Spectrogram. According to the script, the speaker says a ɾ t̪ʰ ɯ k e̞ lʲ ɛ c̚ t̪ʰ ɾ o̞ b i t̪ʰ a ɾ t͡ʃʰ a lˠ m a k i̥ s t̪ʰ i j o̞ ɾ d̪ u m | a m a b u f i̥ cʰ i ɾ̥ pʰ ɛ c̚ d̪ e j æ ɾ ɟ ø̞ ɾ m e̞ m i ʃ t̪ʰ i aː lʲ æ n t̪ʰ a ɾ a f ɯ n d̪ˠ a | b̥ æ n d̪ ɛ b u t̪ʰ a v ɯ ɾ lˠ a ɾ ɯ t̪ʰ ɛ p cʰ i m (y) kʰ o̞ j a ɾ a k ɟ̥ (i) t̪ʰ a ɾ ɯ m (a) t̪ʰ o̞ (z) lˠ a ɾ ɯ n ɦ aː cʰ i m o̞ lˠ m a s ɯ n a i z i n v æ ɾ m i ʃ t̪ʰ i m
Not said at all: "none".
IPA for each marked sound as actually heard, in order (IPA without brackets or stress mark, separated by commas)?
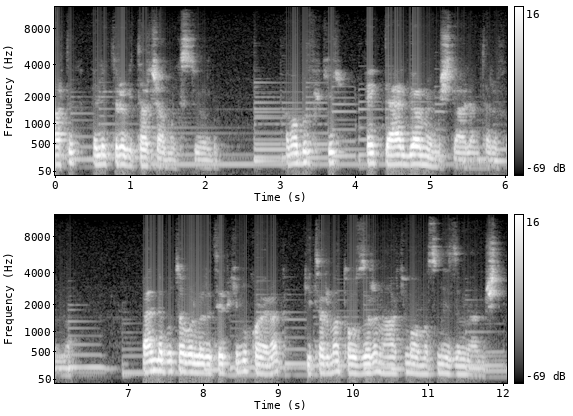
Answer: i, i, a, z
